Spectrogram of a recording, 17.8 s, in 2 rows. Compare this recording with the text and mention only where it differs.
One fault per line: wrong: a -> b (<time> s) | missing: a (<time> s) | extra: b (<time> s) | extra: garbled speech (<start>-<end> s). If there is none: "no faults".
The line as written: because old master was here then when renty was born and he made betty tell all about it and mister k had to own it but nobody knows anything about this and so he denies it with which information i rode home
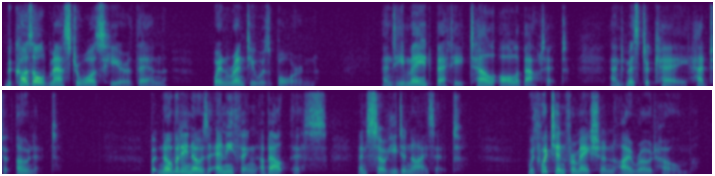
no faults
